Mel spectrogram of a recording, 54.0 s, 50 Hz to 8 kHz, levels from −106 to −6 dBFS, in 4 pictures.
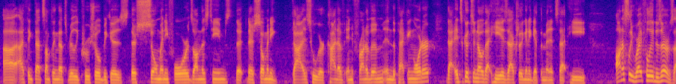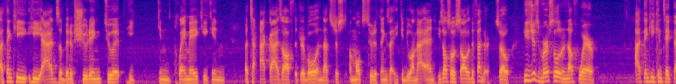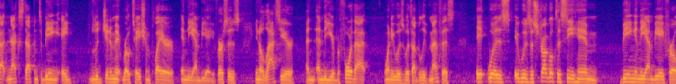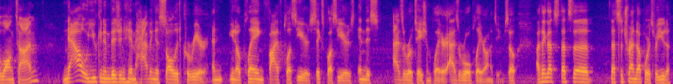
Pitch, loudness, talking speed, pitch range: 110 Hz, -30 LUFS, 220 wpm, 105-125 Hz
